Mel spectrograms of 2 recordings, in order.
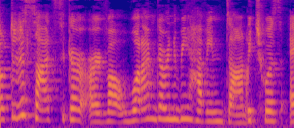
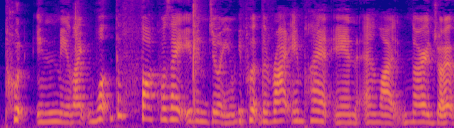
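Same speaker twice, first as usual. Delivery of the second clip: ordinary talk, nothing marked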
